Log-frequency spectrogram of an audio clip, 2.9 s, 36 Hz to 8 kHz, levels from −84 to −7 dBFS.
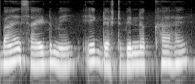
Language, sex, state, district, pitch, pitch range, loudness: Hindi, male, Uttar Pradesh, Lucknow, 135 Hz, 125-150 Hz, -16 LUFS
